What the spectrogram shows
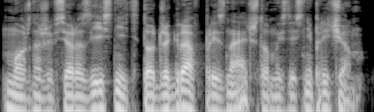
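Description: Man voicing a timid nobleman, mumbly and defensive, gravelly voice, dry close sound. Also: low voice, steady tone, moderate pace, no echo. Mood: defensive pleading. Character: nervous, spineless middle-aged male nobleman.

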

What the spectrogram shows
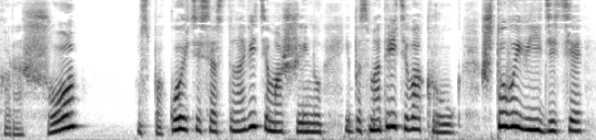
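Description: A woman reading an audiobook, voicing a calm male detective who speaks in short, level commands. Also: mid-range voice, moderate pace, no room sound, clean studio sound.

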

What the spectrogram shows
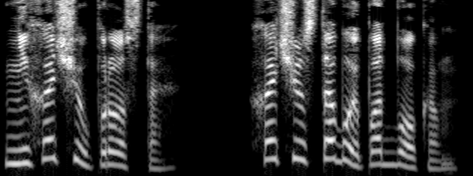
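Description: A woman's voice: on the high side, sing-song, normal speed, no room sound, studio quality. A woman reading as an earnest young man. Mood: earnest, warm. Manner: sincere, gently persuasive. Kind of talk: audiobook character reading.

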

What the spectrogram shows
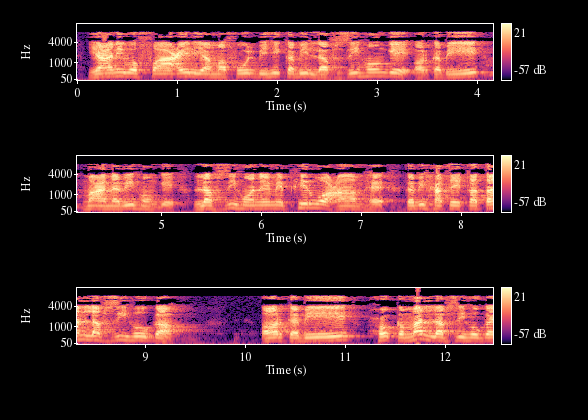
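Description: A man's voice: fairly high pitch, bright, forceful tone, lo-fi sound. A male religious teacher giving a lecture on an Arabic grammar text. He chants the Arabic lines, explains each one, calls the listeners brother and checks that they follow.

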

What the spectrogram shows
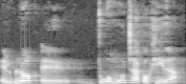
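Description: Speaking at a measured pace in a fairly high-pitched, darkish voice, a female science communicator answers interview questions. Her Peruvian Spanish accent colors her explanatory, conversational replies, which often finish with a tag question.

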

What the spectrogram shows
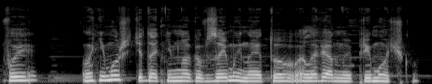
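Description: A man reading aloud puts on a pale, trembling young wife, voice lifted high and anxious, begging for help. The mellow tone stays, with faint guitar underneath. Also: fairly even intonation, brisk, lightly acted. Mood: anxious pleading. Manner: anxious, pleading.

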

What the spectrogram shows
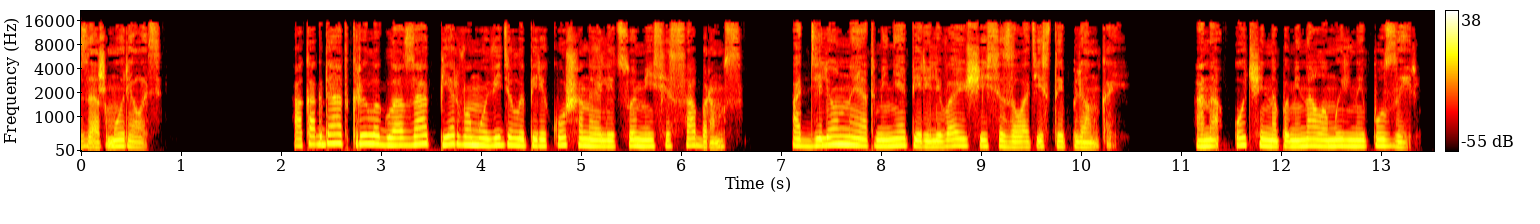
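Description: A woman narrating a first-person audiobook in a steady, measured storytelling way. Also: fairly low pitch, no echo, clean studio sound.

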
